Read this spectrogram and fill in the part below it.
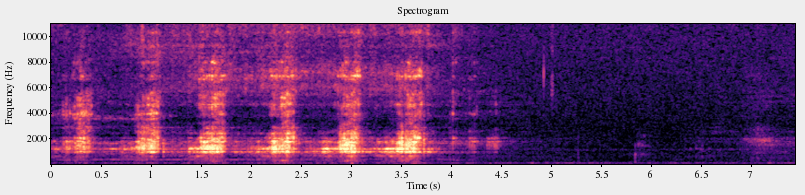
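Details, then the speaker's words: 20-year-old golf cart electric motor, disassembled and turned by hand: rough scraping surges about every two-thirds of a second, then quiet. It is not rubbing on anything outside, and the owner suspects an internal bearing, not confirmed. "It's not rubbing on anything on the outside. I think that is a bearing."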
